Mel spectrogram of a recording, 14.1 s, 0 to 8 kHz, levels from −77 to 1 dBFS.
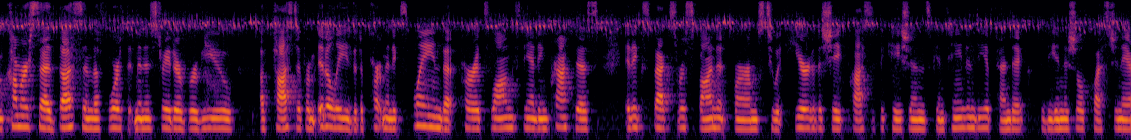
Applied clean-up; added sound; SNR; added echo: neural mask model RNNoise.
